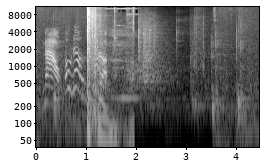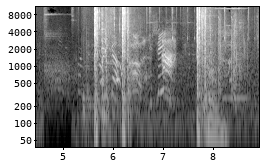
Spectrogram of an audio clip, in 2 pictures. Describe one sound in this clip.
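A pistol fires several loud shots that echo.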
